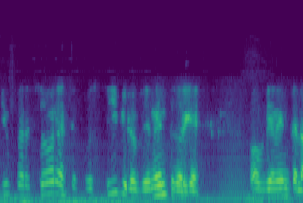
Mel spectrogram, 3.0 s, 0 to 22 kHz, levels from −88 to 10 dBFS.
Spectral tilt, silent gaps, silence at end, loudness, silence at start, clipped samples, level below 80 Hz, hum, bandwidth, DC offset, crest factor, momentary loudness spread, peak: -9 dB/octave; none; 0 s; -20 LUFS; 0 s; under 0.1%; -36 dBFS; none; 4.5 kHz; under 0.1%; 14 dB; 13 LU; -4 dBFS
